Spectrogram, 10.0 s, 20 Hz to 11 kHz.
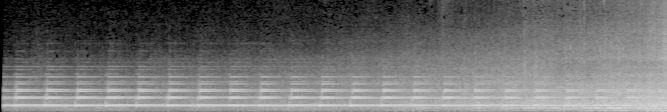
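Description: Japanese level-crossing warning bell ringing in an even rhythm of about two strokes a second, while a Hankyu 6000 series electric train approaches; the train's running noise grows louder over the last few seconds until it drowns the bell, then cuts off suddenly.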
